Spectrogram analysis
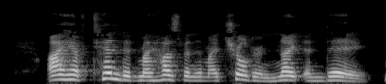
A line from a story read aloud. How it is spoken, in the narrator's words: Madi cried, becoming more and more distracted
